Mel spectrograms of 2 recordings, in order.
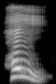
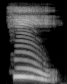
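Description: First: The vowel is a gliding 'ay' sound. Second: The vowel is a long tense 'ee' sound. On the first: The speaker calls it wrong. "很多同学呢都会把这样的一个词读成是hey" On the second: The speaker calls it right. "应该是包含一个长元音e"

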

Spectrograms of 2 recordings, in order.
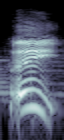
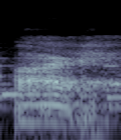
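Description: First: The exclamation sounds excited and pleased. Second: The exclamation sounds let down and disappointed. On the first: The searchers think they have found their missing friend. The speaker calls it wrong. "不是像爸爸这种说很兴奋的语气" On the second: The searchers realize it is only a buoy. The speaker calls it right. "他是很失望的语气"

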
